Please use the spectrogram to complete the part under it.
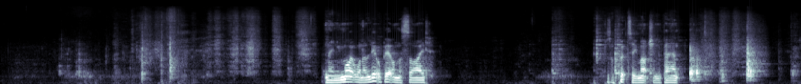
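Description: Food scrapes against a metal pan.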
